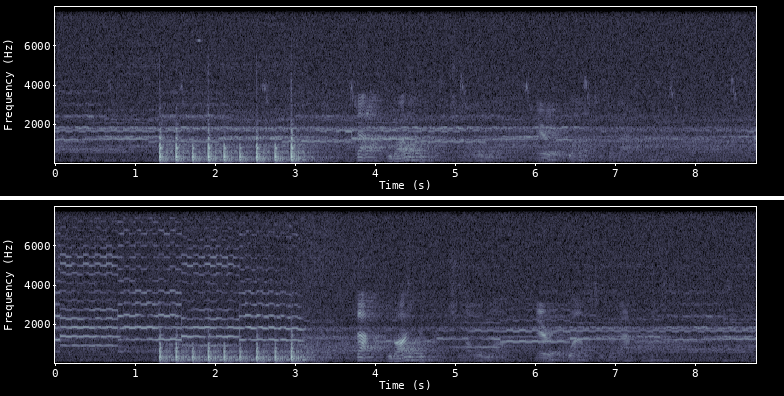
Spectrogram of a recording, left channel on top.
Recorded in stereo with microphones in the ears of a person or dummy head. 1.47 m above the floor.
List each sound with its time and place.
1.3 s knocking: 35° left (ahead or behind), 1.7 m
3.8 s a man speaking: 45° right (ahead or behind), 5 m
